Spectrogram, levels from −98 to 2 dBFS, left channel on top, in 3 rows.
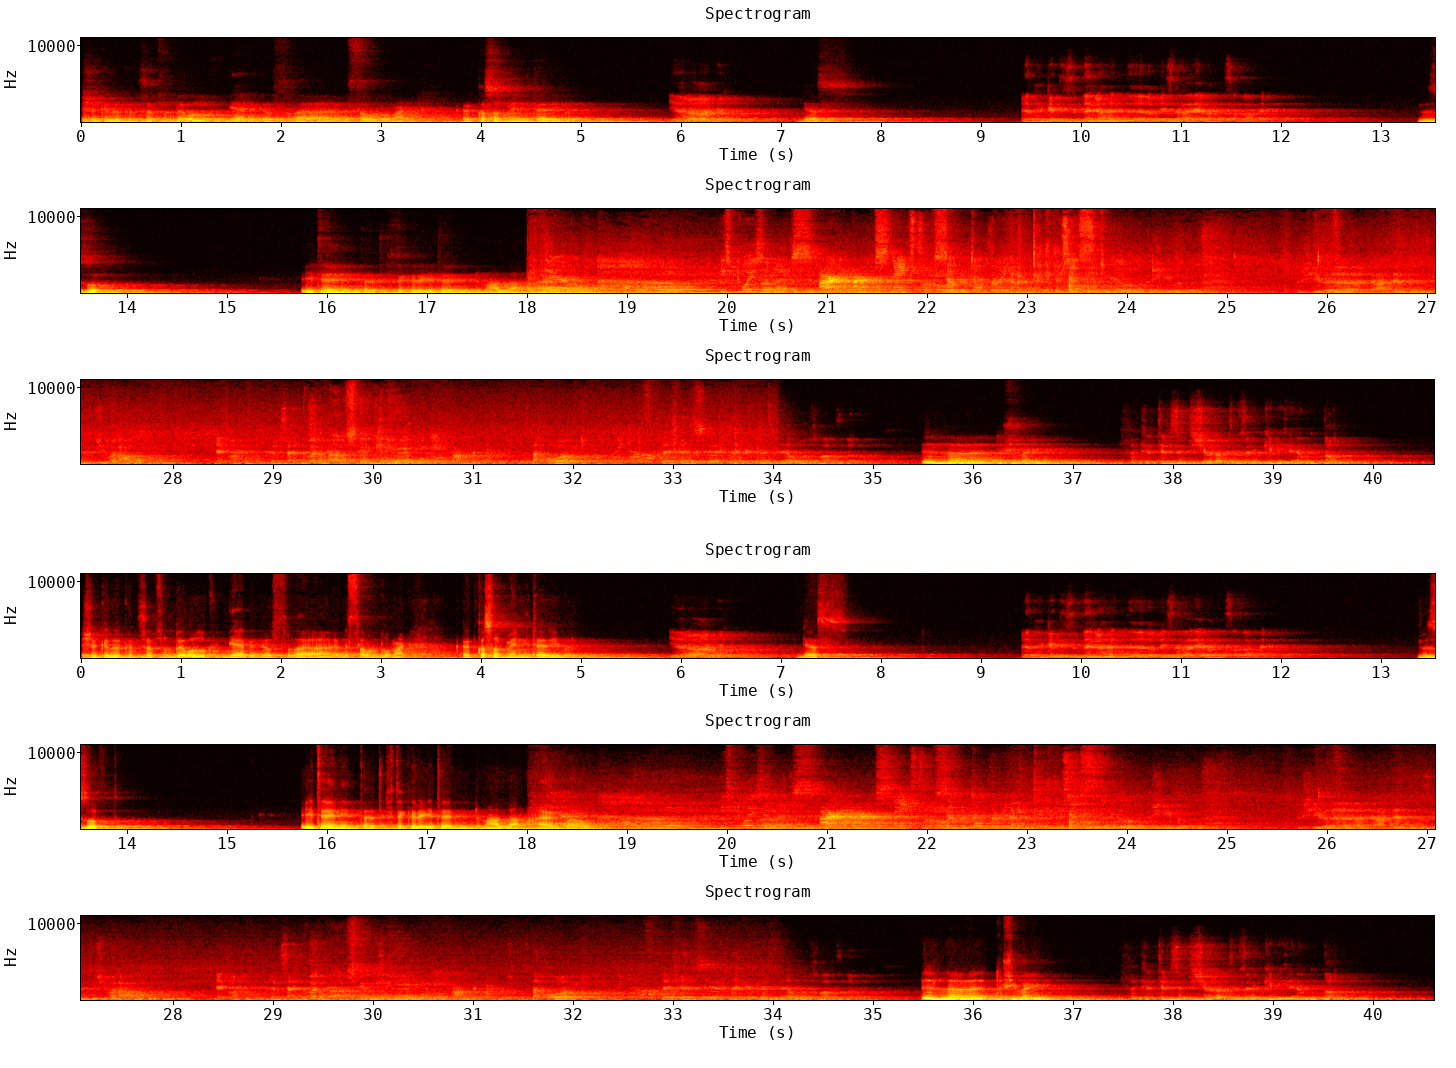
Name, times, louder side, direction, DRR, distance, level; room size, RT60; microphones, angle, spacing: voice 1, 0.0-5.0 7.1-7.6 13.4-13.7 15.7-18.7 35.5-36.8, right 3 dB, 90° right, 8 dB, 0.6 m, -25 dB
voice 2, 5.9-6.5 9.4-11.9 19.0-24.7 25.7-27.9 28.4-32.1 32.9-34.8 37.5-39.6, left 1 dB, 10° left, 0 dB, 0.9 m, -38 dB
sound 1, 18.0-34.0, left 3 dB, 70° left, 0.8 m, -39 dB
11.5 x 4.3 x 6.8 m, 2.8 s
head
